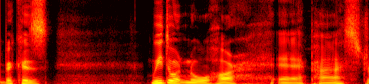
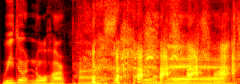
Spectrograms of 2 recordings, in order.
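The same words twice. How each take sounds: First: Intervention voice. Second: Breaking into laughter mid-line; the mock seriousness cracks into a laugh. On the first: Pretend. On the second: Real, not acted. Host laughs at own intervention voice, laughing. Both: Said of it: "this is my intervention voice".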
